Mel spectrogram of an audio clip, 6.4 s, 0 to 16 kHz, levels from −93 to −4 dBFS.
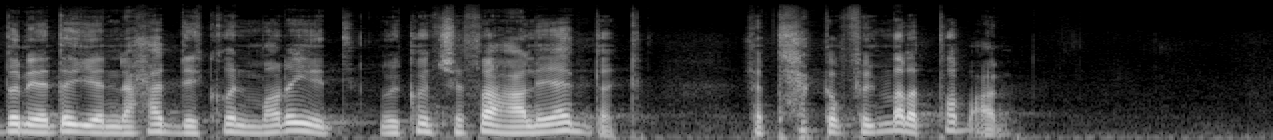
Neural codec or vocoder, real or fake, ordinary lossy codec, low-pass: codec, 44.1 kHz, 3.4 kbps, Pupu-Codec; fake; none; 14.4 kHz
